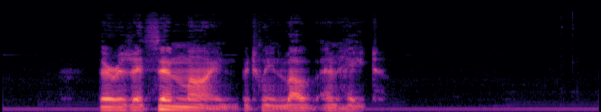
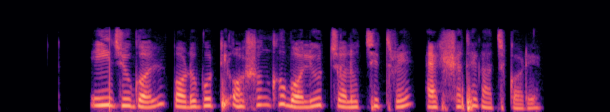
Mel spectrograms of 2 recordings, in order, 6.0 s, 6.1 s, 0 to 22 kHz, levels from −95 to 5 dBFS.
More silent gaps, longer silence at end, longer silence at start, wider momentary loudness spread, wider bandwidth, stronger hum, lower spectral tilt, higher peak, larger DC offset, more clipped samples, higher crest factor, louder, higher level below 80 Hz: second, none vs 4.16-4.25 s; first, 2.2 s vs 0.7 s; about the same, 1 s vs 0.9 s; first, 18 LU vs 9 LU; first, 10 kHz vs 7.8 kHz; neither; first, -8 dB/octave vs -6 dB/octave; about the same, -4 dBFS vs -2 dBFS; neither; neither; first, 24 dB vs 18 dB; second, -27 LUFS vs -19 LUFS; about the same, -58 dBFS vs -56 dBFS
